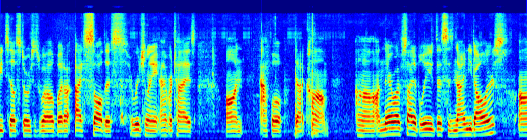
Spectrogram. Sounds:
Speech

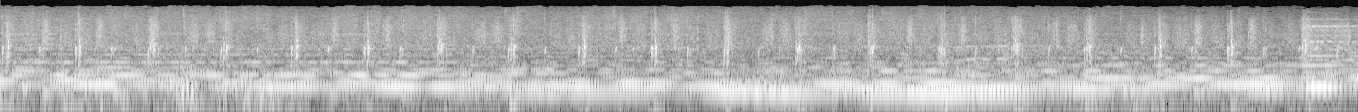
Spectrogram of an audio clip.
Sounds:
Stream, Music

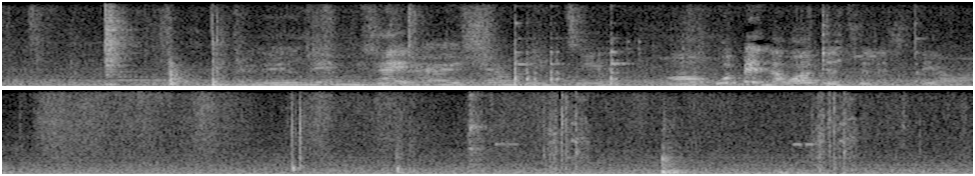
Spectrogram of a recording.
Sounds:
Speech, inside a small room

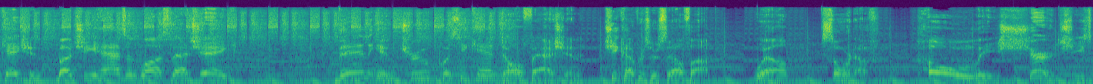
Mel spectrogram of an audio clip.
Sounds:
Speech, Music

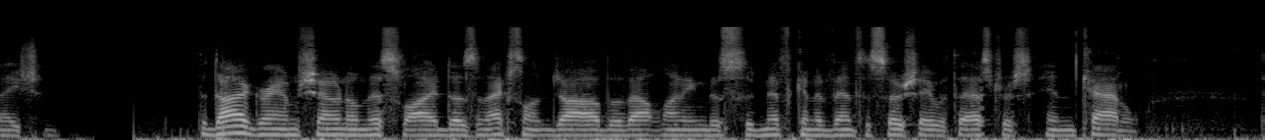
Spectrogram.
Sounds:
Speech

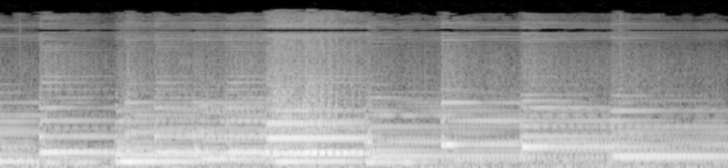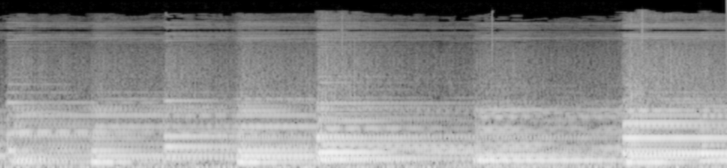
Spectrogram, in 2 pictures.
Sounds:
Music

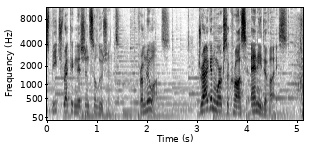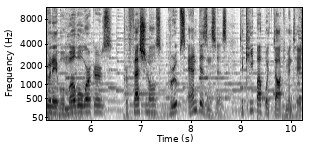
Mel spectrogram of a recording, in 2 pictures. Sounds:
Narration, Male speech, Speech, Music

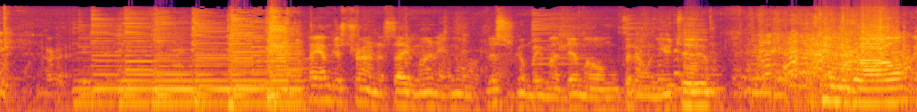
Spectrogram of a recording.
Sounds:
Speech, Music

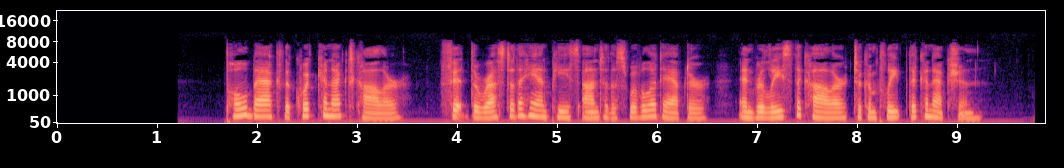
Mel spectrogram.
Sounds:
Speech

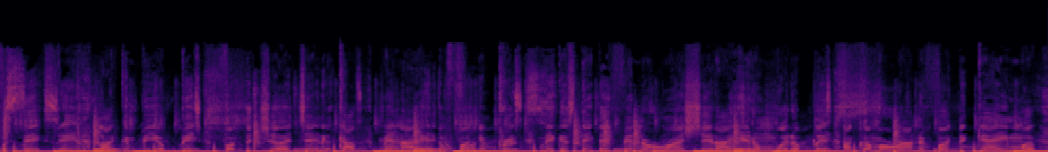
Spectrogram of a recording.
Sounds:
Rapping, Music

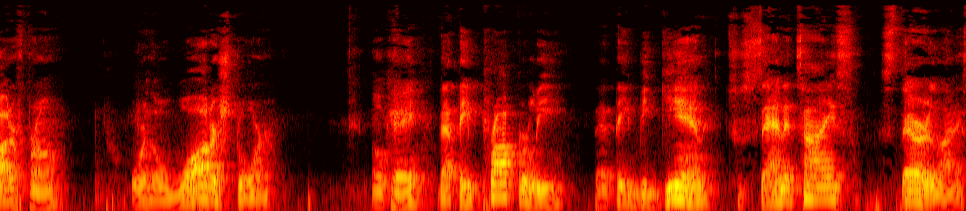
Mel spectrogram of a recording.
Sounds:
Speech

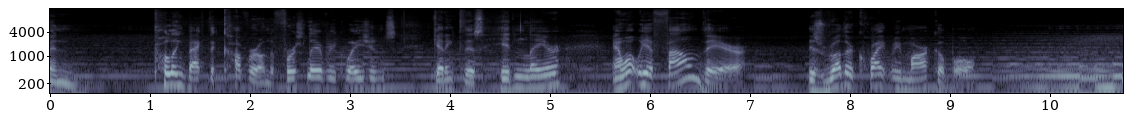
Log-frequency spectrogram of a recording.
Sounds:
Tender music, Speech, Music

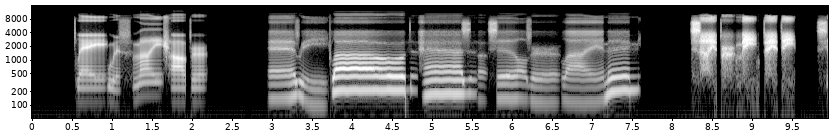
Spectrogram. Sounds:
Speech

